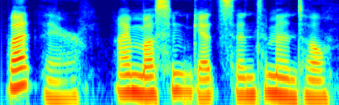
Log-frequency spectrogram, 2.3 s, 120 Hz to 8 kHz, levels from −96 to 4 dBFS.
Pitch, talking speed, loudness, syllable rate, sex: 185 Hz, 160 wpm, -19 LUFS, 5.1 syllables/s, female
